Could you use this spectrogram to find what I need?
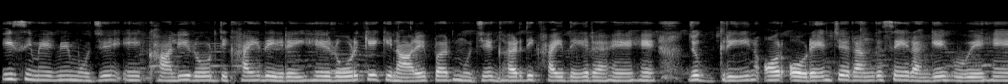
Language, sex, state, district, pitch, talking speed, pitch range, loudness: Hindi, female, Bihar, Sitamarhi, 190 Hz, 180 wpm, 180-200 Hz, -17 LUFS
